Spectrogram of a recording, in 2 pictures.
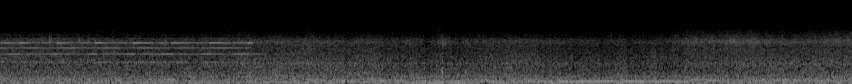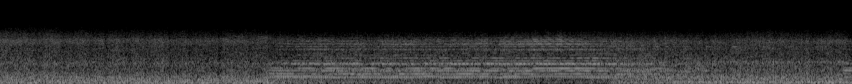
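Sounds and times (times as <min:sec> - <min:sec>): diesel locomotive rumble: 0:00.0 - 0:17.0
rail noise: 0:00.0 - 0:17.0
locomotive air horn: 0:11.2 - 0:15.3.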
